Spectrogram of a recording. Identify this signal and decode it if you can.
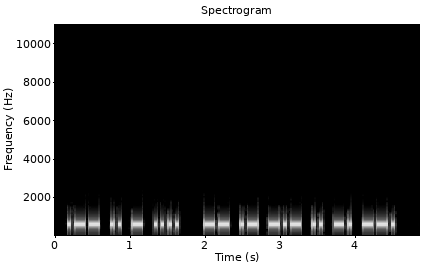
Morse code, heard as a keyed tone, about 25 wpm, 600 Hz. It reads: WITH MAKING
